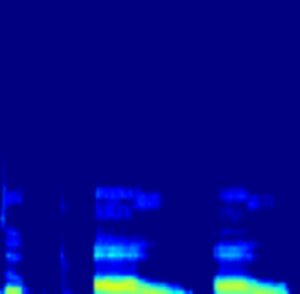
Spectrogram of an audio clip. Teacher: lips tense and very rounded because of the o at the beginning and then the jaw is going to rise with the tone and closest slightly so first it it rises · the lips are going to be rounded, but at the end they are a little bit slightly parted, or they are a little bit spread, okay? So we're gonna see, or we're gonna feel some tension when we produce this sound. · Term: lone oh, lone O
